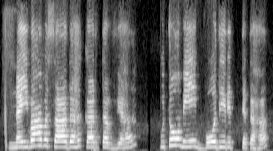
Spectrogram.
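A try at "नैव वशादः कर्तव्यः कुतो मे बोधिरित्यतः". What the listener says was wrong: I did notice that you put the shadow vowel in, you said, to the English, you said naiva vasadaha kartavyah kuto me bodhirityatah. You put the shadow vowel there, whereas you did not put the shadow vowel after the tathagata, yasmat tathagata satyam, you said.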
